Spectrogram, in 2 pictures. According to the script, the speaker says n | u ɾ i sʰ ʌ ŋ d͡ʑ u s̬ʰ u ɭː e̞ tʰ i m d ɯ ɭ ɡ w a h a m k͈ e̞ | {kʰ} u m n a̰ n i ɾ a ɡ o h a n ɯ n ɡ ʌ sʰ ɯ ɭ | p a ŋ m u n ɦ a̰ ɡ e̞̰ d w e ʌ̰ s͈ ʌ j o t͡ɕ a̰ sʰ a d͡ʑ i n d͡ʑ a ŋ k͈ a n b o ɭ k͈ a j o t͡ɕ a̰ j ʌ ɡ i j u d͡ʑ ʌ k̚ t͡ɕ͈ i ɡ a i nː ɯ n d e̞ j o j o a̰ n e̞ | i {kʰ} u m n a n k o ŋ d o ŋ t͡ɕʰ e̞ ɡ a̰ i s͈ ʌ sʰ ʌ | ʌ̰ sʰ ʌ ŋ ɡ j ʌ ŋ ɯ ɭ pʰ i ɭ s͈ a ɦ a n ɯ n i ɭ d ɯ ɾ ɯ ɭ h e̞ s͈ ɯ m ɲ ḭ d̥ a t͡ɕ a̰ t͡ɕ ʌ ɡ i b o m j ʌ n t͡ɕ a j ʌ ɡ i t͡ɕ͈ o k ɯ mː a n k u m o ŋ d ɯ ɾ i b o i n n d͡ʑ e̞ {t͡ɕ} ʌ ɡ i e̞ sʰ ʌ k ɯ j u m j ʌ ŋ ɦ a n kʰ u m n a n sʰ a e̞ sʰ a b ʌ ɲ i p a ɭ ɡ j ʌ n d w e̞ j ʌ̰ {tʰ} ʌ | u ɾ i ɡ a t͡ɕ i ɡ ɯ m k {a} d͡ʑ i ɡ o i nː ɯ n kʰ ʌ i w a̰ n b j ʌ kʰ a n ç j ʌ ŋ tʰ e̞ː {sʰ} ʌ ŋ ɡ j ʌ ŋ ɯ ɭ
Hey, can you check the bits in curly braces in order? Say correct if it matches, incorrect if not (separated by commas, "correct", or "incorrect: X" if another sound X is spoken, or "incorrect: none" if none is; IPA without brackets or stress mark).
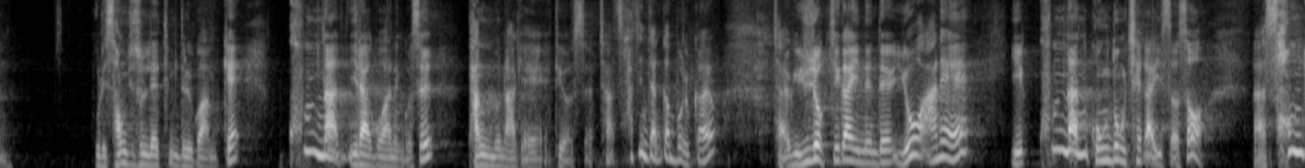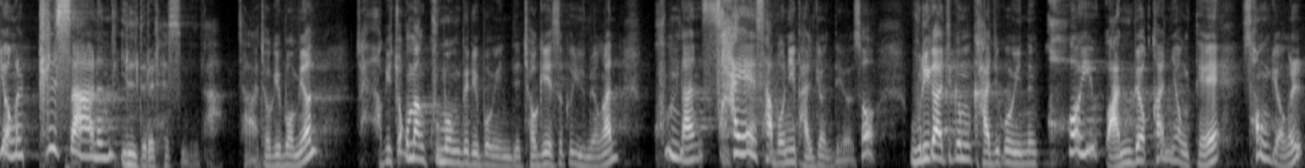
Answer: correct, correct, correct, incorrect: sʰ, correct, correct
